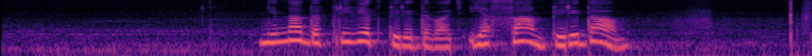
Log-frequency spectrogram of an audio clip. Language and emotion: Russian, positive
